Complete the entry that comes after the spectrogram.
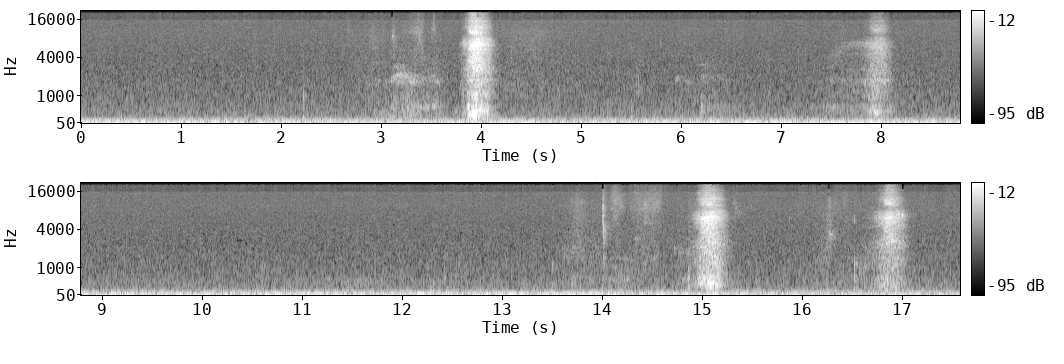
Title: Violent ticklish sneezes!!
